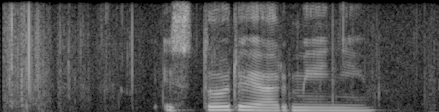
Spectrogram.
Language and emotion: Russian, neutral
